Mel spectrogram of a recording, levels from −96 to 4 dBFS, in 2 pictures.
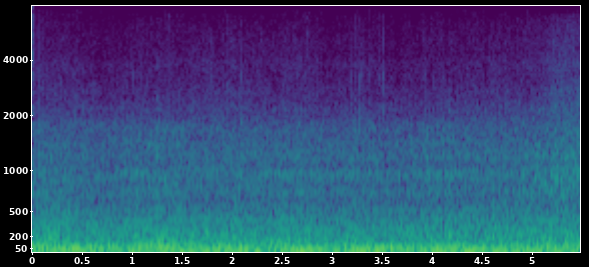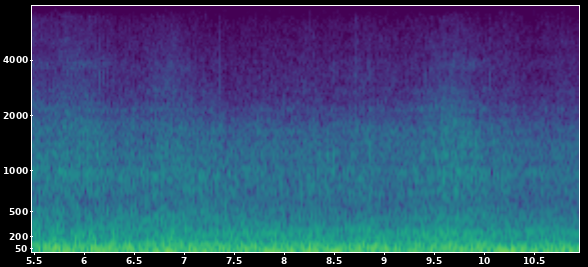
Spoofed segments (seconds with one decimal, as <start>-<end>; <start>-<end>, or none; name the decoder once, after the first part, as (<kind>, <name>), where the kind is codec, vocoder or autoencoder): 0.0-0.8 (codec, SNAC); 1.3-2.0; 6.3-9.1; 10.4-11.0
